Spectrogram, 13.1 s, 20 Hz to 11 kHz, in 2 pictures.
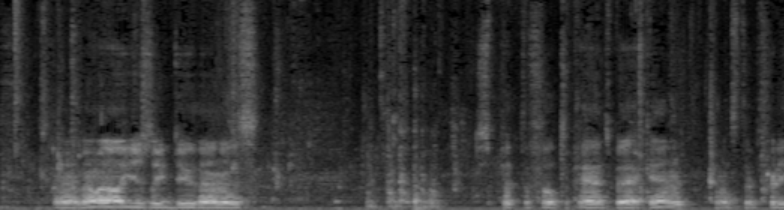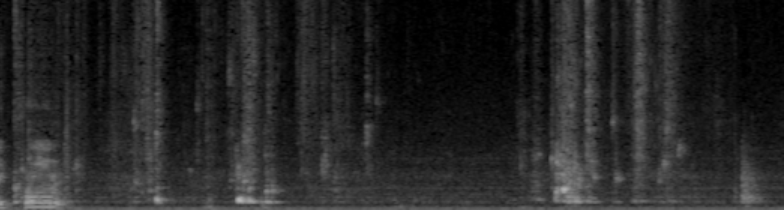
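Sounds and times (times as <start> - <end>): water splashing and dripping: 1.8 - 4.1, 5.2 - 9.8, 10.9 - 12.4.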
